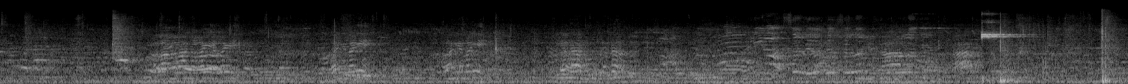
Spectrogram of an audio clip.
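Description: Young people chatter and call out to one another nearby outdoors.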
